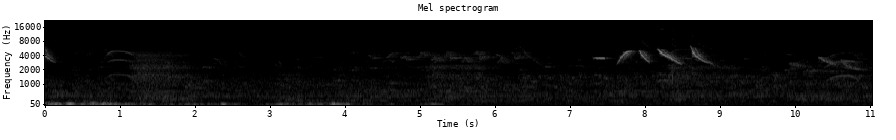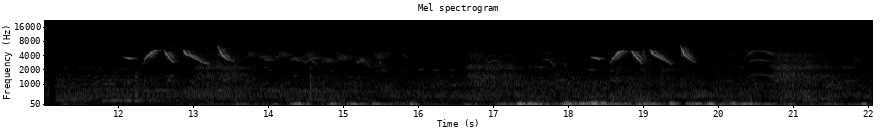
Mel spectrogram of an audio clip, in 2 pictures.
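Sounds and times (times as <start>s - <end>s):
sparrow singing: 0.0s - 2.7s, 3.5s - 9.0s, 12.1s - 21.1s.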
